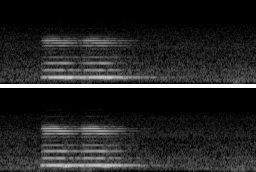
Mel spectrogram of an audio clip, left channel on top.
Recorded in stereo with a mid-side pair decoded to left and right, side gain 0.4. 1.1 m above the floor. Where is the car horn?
65° right, 4.5 m.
